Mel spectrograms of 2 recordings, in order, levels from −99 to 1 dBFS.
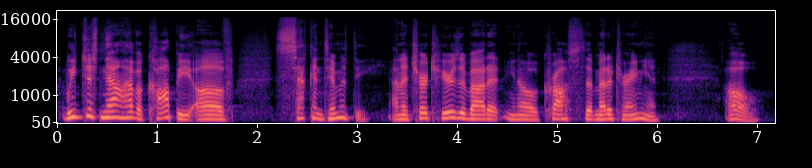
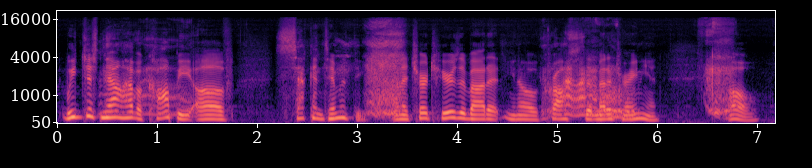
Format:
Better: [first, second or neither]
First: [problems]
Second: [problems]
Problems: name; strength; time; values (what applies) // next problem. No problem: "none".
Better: first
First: none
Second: hiss; loud; throughout; 7 dB below the speech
